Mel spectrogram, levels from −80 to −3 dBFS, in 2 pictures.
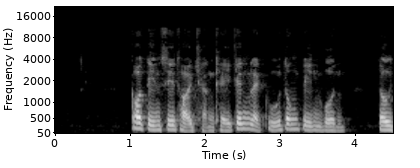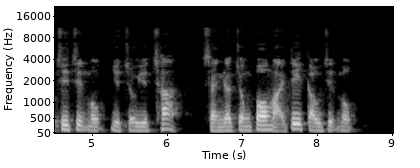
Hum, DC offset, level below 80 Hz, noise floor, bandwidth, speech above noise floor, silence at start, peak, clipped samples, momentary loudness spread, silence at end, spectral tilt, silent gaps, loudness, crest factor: none; under 0.1%; -64 dBFS; -73 dBFS; 11.5 kHz; 50 dB; 1 s; -4 dBFS; under 0.1%; 11 LU; 0.55 s; -7.5 dB/octave; none; -24 LUFS; 20 dB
